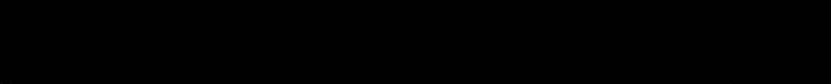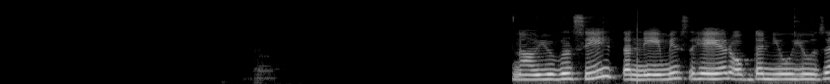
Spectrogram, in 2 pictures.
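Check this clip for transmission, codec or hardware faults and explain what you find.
One fault turned up. At 14.68 s there's a block of digital silence, about 2.2 ms long, probably a late buffer fill, so it lands as a tick or dip.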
